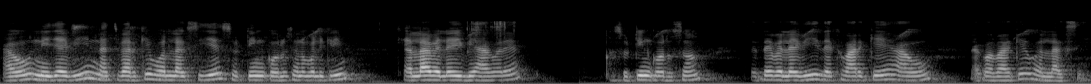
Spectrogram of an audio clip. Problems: none marked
